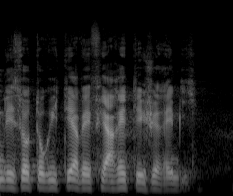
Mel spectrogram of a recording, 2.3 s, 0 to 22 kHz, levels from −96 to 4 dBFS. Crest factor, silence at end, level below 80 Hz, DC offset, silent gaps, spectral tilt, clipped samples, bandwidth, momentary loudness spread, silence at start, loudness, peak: 26 dB; 0.4 s; under -90 dBFS; under 0.1%; none; -3 dB/octave; under 0.1%; 14.5 kHz; 11 LU; 0 s; -42 LUFS; -18 dBFS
